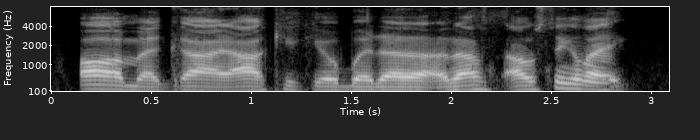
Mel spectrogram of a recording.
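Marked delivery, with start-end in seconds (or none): none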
